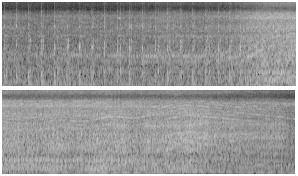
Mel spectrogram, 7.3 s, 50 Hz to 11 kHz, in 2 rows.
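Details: BMW E34 520i cranking with a regular chug about three times a second, then catching into a harsh, high-revving run with a metallic clatter; the owner reports an engine knock of unknown source.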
